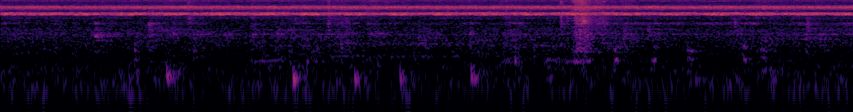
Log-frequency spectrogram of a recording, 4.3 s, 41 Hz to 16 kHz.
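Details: A free-range flock of F1 junglefowl, kept for breeding, give soft, low clucks, four or five brief notes spread over a few seconds, over a steady high whine and faint background rumble.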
